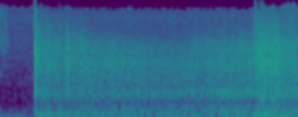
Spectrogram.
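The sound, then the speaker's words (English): Two sharp blasts from an Israeli airstrike on a Gaza tower block housing apartments and international media offices. The first breaks out of a quiet start into a sustained, loud, rumbling roar, and a second burst strikes near the end. “And Israeli airstrikes also destroyed a tower block, housing apartments, and offices of international media organizations.”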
